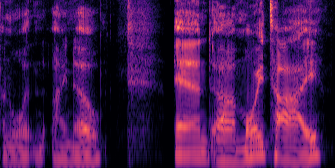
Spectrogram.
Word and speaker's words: Muay Thai: And Muay Thai, which a lot of people can't pronounce, like the drink, is, they call it, what is it?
